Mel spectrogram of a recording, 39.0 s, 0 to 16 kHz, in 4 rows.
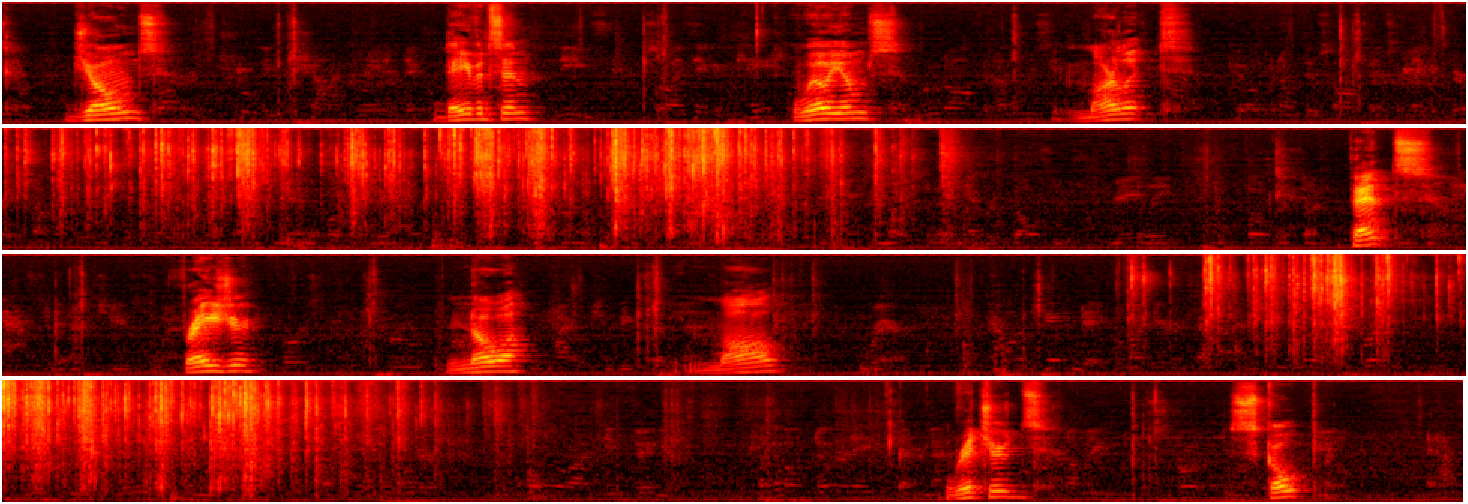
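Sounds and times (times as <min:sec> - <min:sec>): foil wrapper tearing and crinkling: 0:09.8 - 0:16.1, 0:27.0 - 0:32.6.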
